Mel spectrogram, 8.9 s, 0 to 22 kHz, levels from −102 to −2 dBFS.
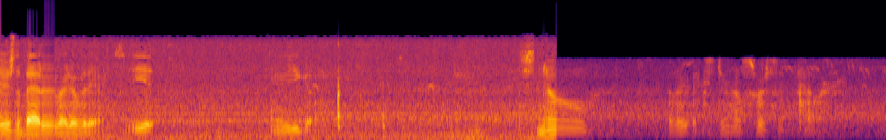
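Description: From 0.43 to 0.56 s the sound briefly smears into a held, fading continuation of itself, then picks up again with about 100 ms missing. This is a burst of packet loss: the receiver filled roughly 103 ms by stretching the last received sound and fading it down.

At 5.56 s, with no gap, the audio turns abruptly dull and boxy, drops by around 10 dB, and carries nothing above 3.8 kHz, with a new noise floor some 35 dB below the signal. The likely cause is the input being switched to a poorer device through to the end.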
